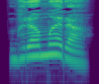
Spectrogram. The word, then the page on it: ಭ್ರಮರ: bhramara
